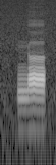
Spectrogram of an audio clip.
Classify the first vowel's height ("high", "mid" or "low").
low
